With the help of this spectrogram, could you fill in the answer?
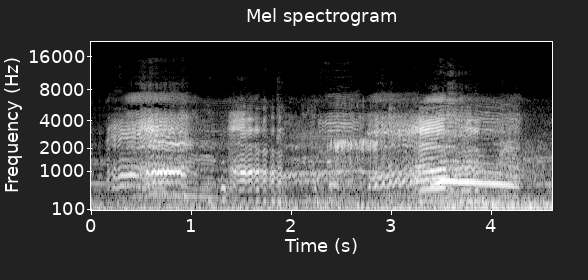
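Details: Domestic sheep on a farm in northern Spain, several overlapping wavering bleats rising and falling, some high and nasal, others lower, with a short pause near the one-second mark.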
